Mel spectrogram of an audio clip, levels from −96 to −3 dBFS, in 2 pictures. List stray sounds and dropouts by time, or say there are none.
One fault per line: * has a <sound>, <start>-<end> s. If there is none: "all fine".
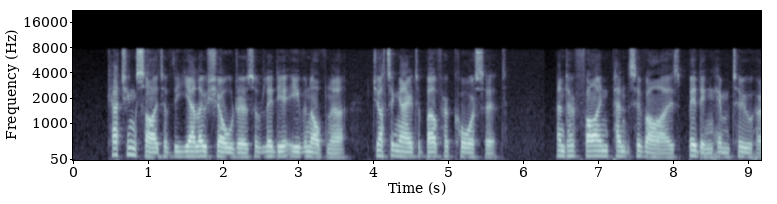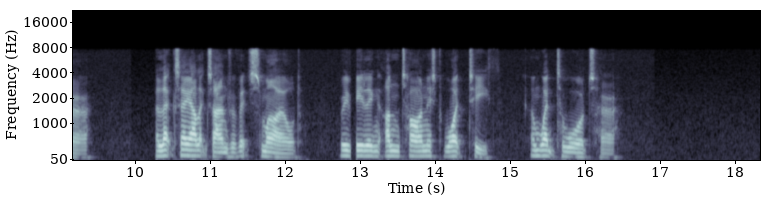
* has a dropout, 12.9-13.0 s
